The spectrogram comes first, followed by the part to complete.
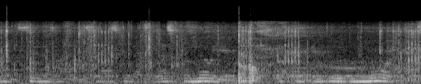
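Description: Clear plastic blister packaging crackling, with a few sharp clicks as it is handled and pulled apart. A low voice runs under it without clear words.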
